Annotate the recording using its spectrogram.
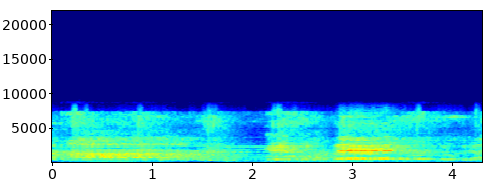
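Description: Choir singing a Portuguese-language hymn in long held notes, swelling louder about three seconds in.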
